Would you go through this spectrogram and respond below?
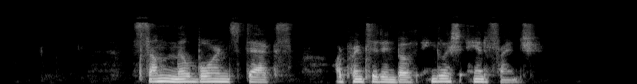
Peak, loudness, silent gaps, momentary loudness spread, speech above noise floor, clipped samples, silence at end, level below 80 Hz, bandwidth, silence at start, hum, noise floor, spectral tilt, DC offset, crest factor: -2 dBFS; -19 LUFS; none; 16 LU; 65 dB; under 0.1%; 1.05 s; -58 dBFS; 7.4 kHz; 1.35 s; none; -83 dBFS; -7.5 dB/octave; under 0.1%; 18 dB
